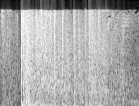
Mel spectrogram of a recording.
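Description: Rapid gunfire from a video game shooter erupts abruptly and stays loud, a dense burst of shots rattling on without pause and no voices over it.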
